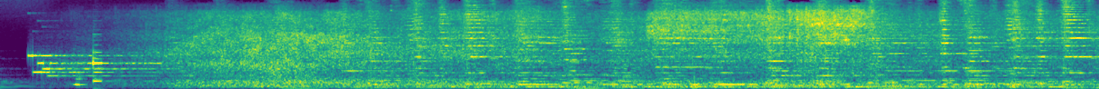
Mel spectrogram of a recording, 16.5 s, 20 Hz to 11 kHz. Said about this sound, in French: Là, j'attends le bus pour Versailles. Je vais jouer là aujourd'hui avec le théâtre du Cristal à Versailles. Ça va vraiment être une super représentation. Et voilà, là j'attends le bus et il arrive dans 5 minutes.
